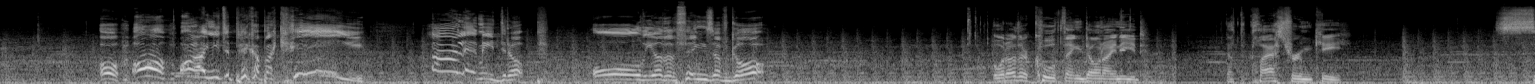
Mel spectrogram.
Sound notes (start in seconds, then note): 1.8 Scottish accent; 9.9 normal voice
